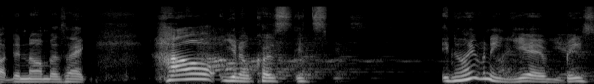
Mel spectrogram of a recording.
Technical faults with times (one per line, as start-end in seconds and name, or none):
1.69-5.95 feedback echo between two devices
